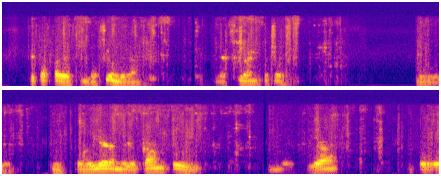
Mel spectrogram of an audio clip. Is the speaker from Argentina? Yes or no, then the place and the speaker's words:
yes; Buenos Aires Province, Argentina; Yo soy nacido acá en el Gran Buenos Aires, José Cepaz.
